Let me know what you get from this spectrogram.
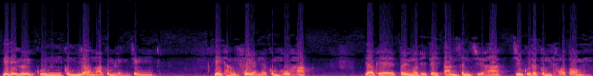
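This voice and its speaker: Male actor as chatty holidaying gentleman, Hong Kong Cantonese accent, courteous, expressive swings, radio drama, dull sound. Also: fairly low pitch, a little fast, a little hiss or hum, lightly acted. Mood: genial, chatty. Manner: courteous, expansive, conversational. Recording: dull radio recording with faint music.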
